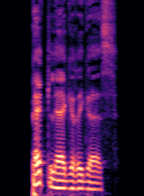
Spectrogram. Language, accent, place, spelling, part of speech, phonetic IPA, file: German, Germany, Berlin, bettlägeriges, adjective, [ˈbɛtˌlɛːɡəʁɪɡəs], De-bettlägeriges.ogg
- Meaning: strong/mixed nominative/accusative neuter singular of bettlägerig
